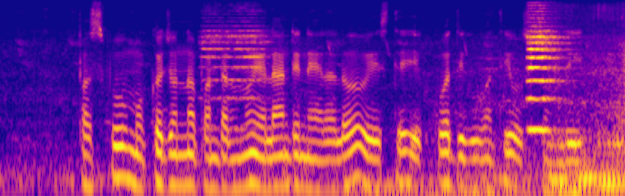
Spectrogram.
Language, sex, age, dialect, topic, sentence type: Telugu, male, 31-35, Telangana, agriculture, question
